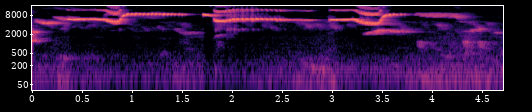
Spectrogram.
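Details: Orange-headed thrush lure song for making a bird sing: long, high, clear whistled notes that sweep upward, repeated in three drawn-out phrases, slightly pulsing, with softer notes after.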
